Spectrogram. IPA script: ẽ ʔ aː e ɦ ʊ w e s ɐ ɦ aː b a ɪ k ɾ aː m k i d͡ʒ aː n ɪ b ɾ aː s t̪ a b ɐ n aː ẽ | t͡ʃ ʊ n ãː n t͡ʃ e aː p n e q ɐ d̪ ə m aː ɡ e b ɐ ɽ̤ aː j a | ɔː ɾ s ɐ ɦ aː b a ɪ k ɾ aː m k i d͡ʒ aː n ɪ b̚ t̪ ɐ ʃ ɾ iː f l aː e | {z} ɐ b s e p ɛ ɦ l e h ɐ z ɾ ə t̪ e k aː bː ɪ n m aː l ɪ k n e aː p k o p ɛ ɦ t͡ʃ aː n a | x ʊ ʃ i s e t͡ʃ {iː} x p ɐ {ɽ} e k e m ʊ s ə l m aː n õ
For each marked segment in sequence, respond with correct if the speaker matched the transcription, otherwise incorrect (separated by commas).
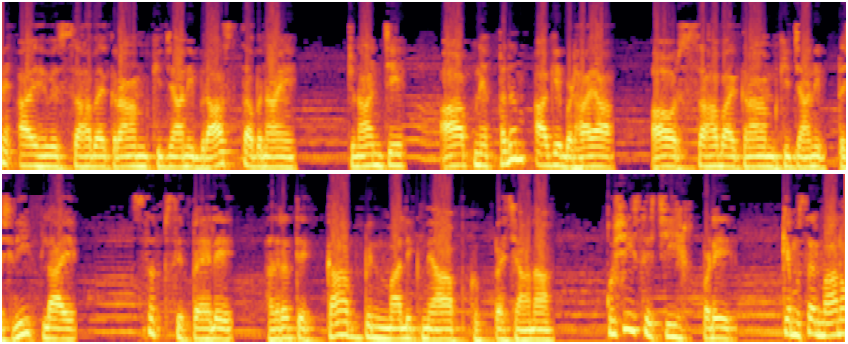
incorrect, correct, correct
